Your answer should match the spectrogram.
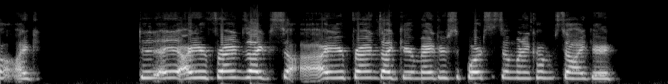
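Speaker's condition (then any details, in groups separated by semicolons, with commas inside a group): Cerebral palsy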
